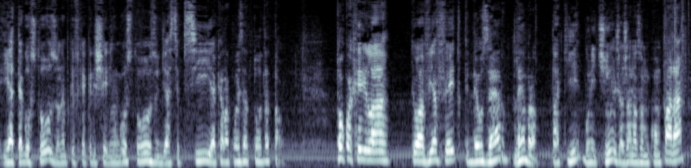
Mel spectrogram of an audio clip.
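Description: Give me a talkative man filming a casual car vlog on a dashboard camera, with a faint background hiss. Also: on the high side. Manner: chatty, explanatory, frequent tag questions. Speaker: vlogger. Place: inside a parked car.

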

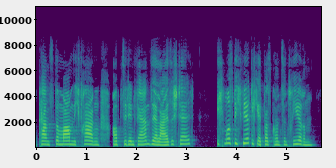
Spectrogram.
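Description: A woman's voice: high voice, fairly even intonation, normal speed, bright, forceful tone, pitched above the performer's own voice. A woman doing an agitated teenage girl. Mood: weary. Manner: agitated, raised voice. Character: excitable teenage girl, stressed younger sister. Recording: dull lo-fi recording.

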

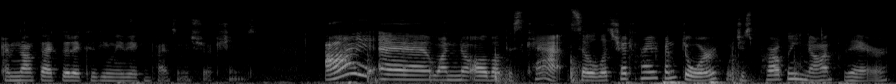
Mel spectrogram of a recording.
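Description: A woman's voice: mid-range voice, very animated, moderate pace, a little hiss or hum. A young woman giving casual, self-deprecating commentary while playing a game, chatty and nervous. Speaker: gaming streamer. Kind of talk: casual let's-play commentary.

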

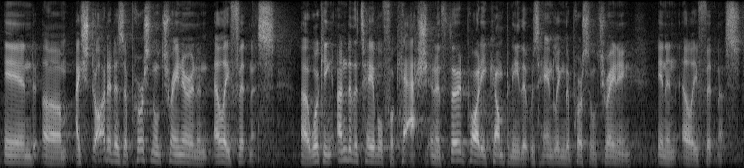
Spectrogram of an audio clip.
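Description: The speaker is a middle-aged man with a South African accent giving a relaxed keynote, his medium-pitched voice at a moderate pace. He comes across as certain and blunt, full of fillers and false starts, in a large open office event space where the sound rings with long reverb.

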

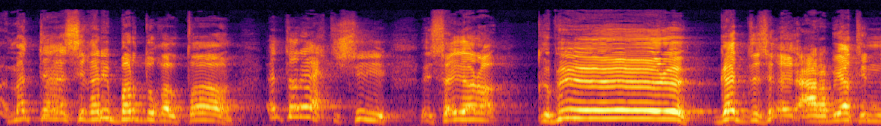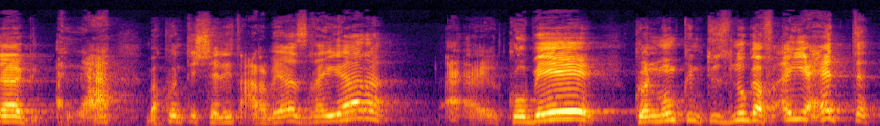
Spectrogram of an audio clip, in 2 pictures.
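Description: A man with a very high voice and an Egyptian Arabic accent, talking fast. He plays a doorman in a sitcom and scolds with a teasing, sing-song lilt. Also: lively intonation. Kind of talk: sitcom acting.

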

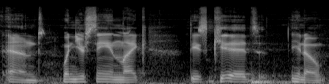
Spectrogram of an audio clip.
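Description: A man's voice: mid-range voice, takes it slowly, slight background noise. A young man, a band member, chatting casually as a podcast guest in a studio. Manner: animated storyteller, hums riffs. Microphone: studio mic with headphones.

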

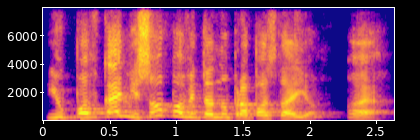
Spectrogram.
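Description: High-voiced man chatting on a live stream. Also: very animated, rapid-fire, a little mellow. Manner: chatty, repetitive, ends lines with "né?" and "viu?". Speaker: pastor and channel host commenting. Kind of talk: casual live-stream commentary.

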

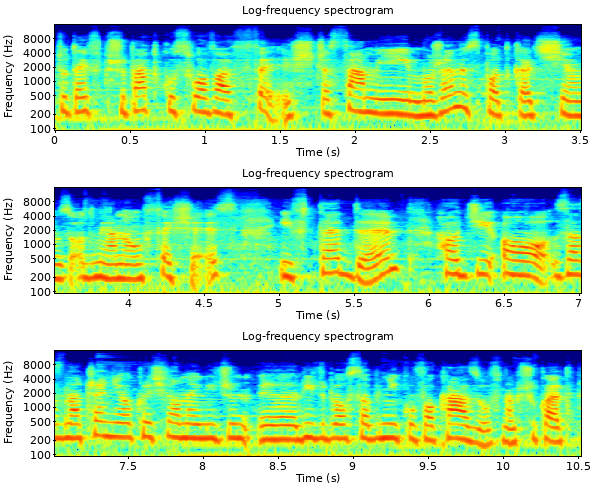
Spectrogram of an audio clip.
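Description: A woman's voice: mid-range voice, steady tone, slight background noise. Polish woman teaching English grammar. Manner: clear, measured explanation with slow, careful example words. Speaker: language school owner and English teacher. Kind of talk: online grammar lesson.

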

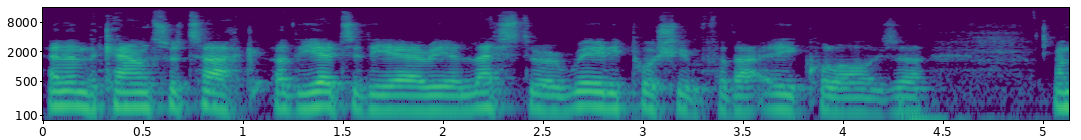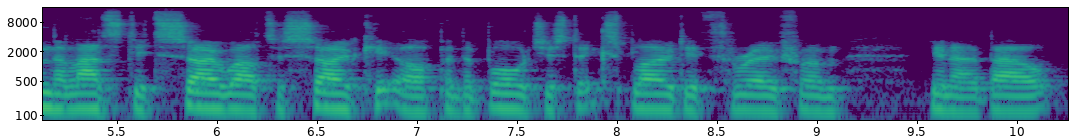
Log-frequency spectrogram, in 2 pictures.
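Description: A football podcast host in his thirties, from Lancashire but with a Birmingham accent, reacts to a match from home, indoors in a room hung with framed shirts. He's chatty and enthusiastic, full of fillers and restarts, with a mid-range, slightly bright voice.

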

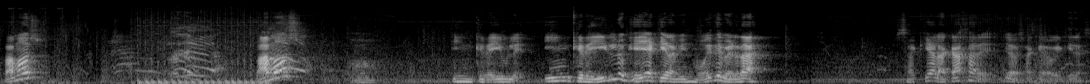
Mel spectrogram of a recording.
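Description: A man with a Spain Spanish accent doing let's play commentary as a gaming YouTuber, excitable and exclamatory, often repeating his words. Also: medium pitch, normal speed, noisy background.

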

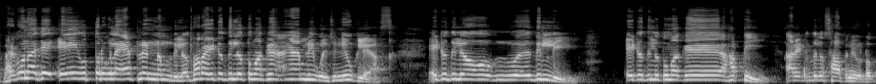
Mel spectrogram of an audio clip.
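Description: A middle-aged male teacher talks fast and pitched high. He works through exam problems and keeps asking his students questions. He answers each one himself before moving on. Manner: explains with rhetorical questions to students. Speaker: physics teacher. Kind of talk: classroom lecture.

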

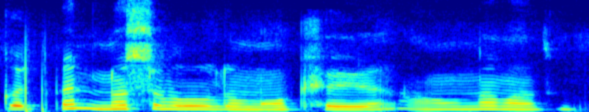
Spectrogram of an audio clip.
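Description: A woman's voice: fairly high pitch, fairly even intonation, moderate pace, gravelly, warm tone, lo-fi sound. A young woman casually commenting on her own gameplay, chatty with frequent exasperated outbursts. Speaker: gaming YouTuber.

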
